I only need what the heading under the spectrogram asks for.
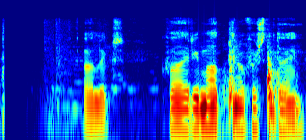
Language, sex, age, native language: Icelandic, male, 14, Icelandic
